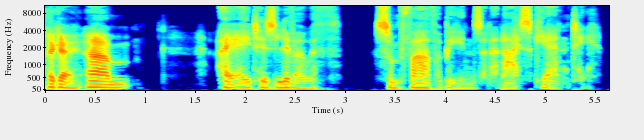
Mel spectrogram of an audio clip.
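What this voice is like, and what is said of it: Hannibal Lecter impression. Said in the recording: “your Hannibal Lecter impression”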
